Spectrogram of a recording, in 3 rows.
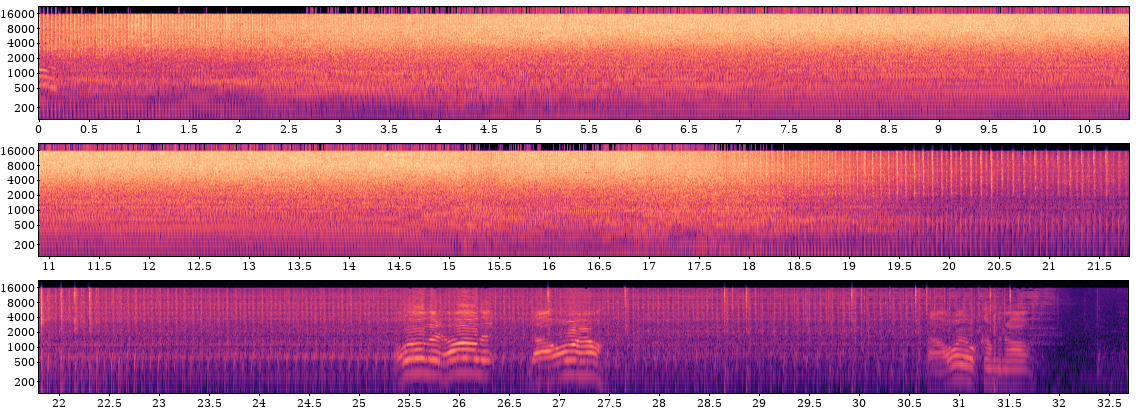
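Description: A Briggs & Stratton single-cylinder engine with a clear see-through head, running on nitromethane, revs up to full throttle over the first few seconds and holds a steady high speed. At about 15 seconds its pitch falls as it slows, and it dies out on its own at about 18 seconds.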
